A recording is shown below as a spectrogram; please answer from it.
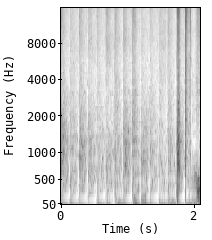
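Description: South African house track from 1990 in a stripped-down drum break: the low bass drone drops out and a rapid, even run of percussive 808-style drum and bass hits plays on its own, each with a short falling pitch.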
